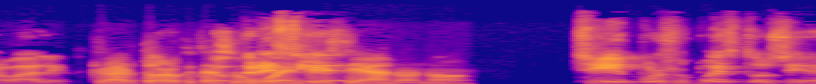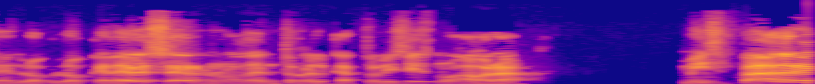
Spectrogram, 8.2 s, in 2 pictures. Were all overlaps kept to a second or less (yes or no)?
yes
